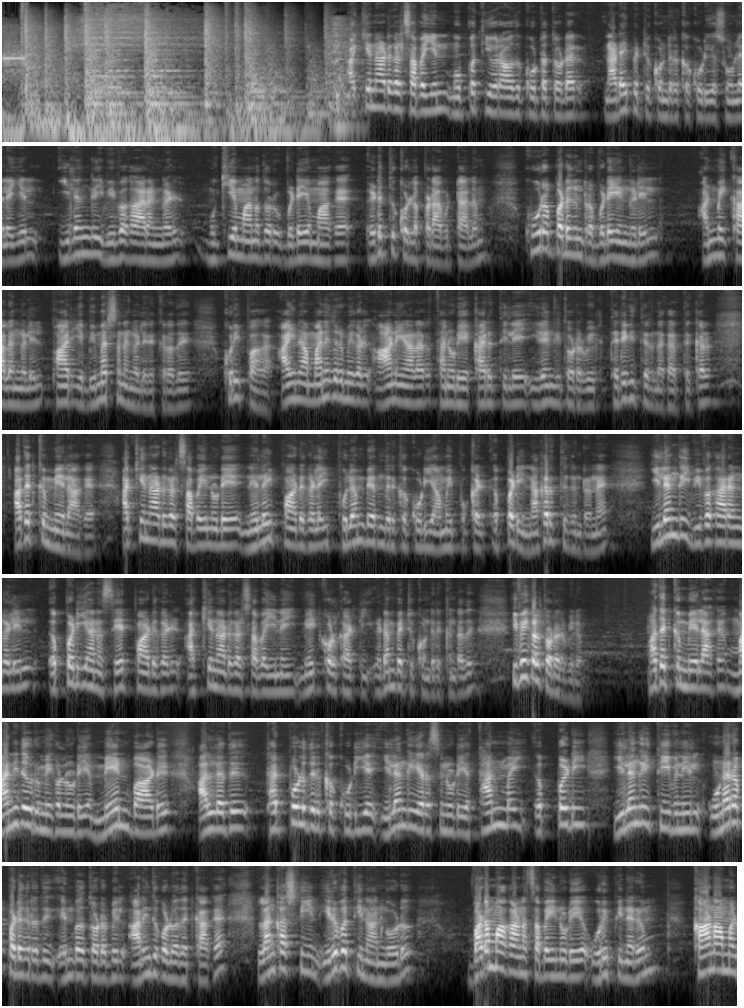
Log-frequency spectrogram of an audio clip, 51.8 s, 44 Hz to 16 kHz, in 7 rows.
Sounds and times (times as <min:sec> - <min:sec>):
Male speech, man speaking: 0:03.3 - 0:51.7.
